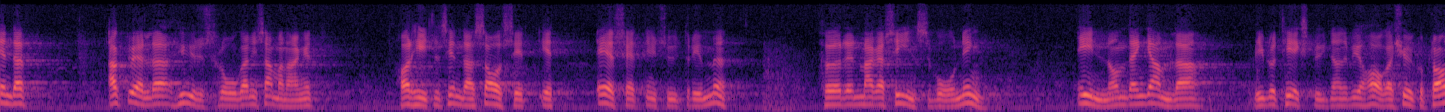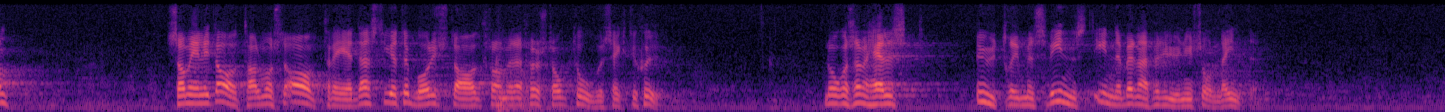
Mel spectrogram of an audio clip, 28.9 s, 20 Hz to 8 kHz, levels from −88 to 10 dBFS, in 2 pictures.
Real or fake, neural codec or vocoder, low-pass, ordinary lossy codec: real; none; 7.2 kHz; none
